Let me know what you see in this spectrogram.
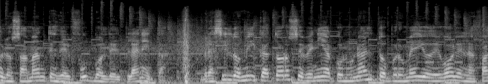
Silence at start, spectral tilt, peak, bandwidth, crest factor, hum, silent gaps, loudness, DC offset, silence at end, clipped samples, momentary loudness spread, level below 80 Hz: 0 s; -5.5 dB/octave; -2 dBFS; over 20 kHz; 16 dB; none; none; -17 LUFS; under 0.1%; 0 s; under 0.1%; 3 LU; -28 dBFS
